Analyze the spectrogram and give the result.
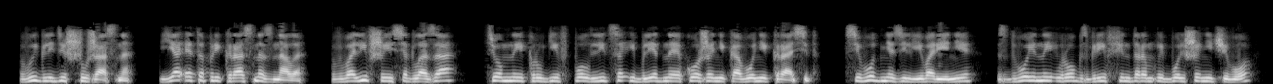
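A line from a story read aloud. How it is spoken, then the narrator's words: Plain. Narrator (Russian): сказал Тиа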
